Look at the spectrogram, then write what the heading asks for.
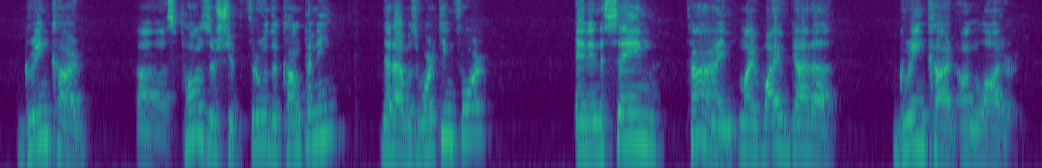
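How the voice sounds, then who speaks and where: A man's high voice with a Serbian accent, fairly slow and with ordinary pitch variation, over background music. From Serbia, rural small town. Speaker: immigrant business owner. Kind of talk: interview.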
